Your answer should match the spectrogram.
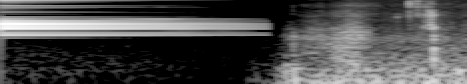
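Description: Tail of a bright, bell-like logo chime, several tones ringing together and dying away steadily until it fades out a little over a second in, followed by faint room tone.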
